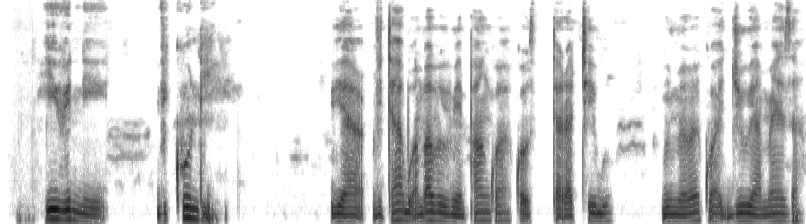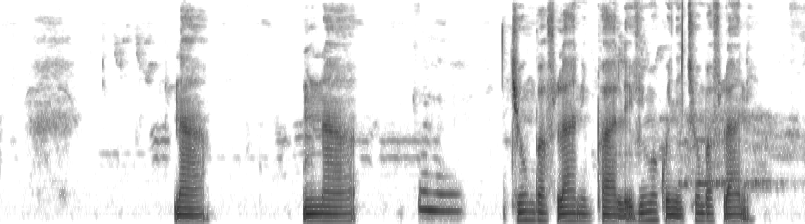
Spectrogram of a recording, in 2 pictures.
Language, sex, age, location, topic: Swahili, male, 18-24, Kisumu, education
